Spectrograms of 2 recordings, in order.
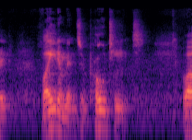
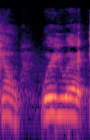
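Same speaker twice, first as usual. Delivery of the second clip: calling out; 10 semitones higher, 7 dB louder than usual. Retold or imitated. Character calls on radio.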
